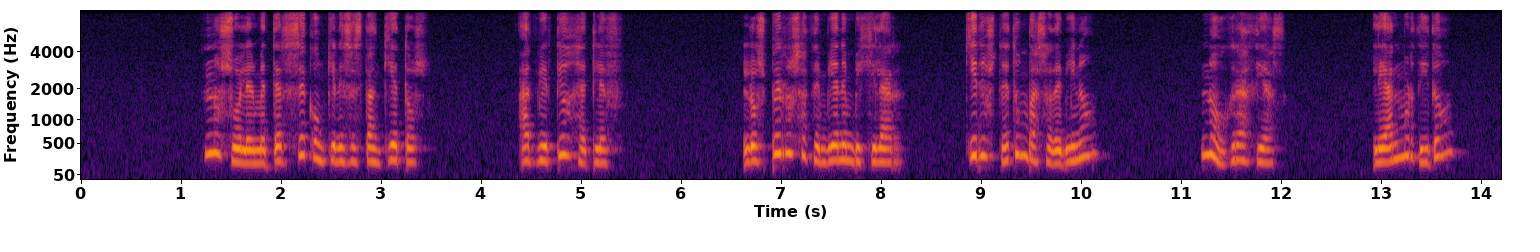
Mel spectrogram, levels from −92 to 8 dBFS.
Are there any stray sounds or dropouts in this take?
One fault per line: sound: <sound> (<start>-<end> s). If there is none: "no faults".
no faults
